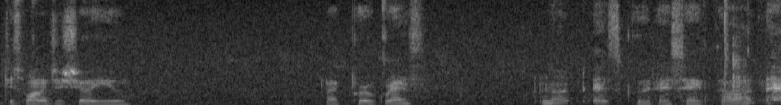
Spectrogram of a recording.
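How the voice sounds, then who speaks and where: Over noticeable background noise, a woman with a fairly low pitch talks at a fairly slow pace, using ordinary pitch variation and long, frequent pauses. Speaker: knitting vlogger. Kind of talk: casual vlog chat. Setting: outdoors.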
